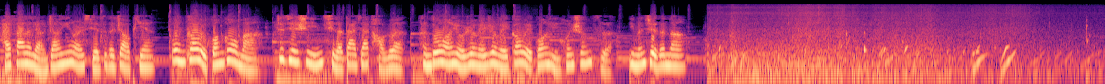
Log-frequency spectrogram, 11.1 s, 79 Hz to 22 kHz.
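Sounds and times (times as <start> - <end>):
rising bubble blips: 7.1 - 7.8, 8.4 - 11.0
rush of water noise: 7.1 - 11.0.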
